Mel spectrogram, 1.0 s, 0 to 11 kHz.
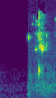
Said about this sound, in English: I'm gonna pour. I got a little 10-year-old scotch. Nice. Let's see if you can hear this.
